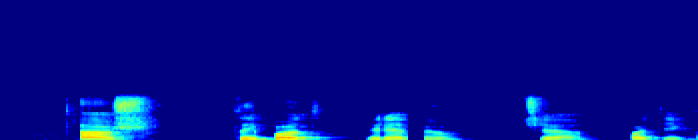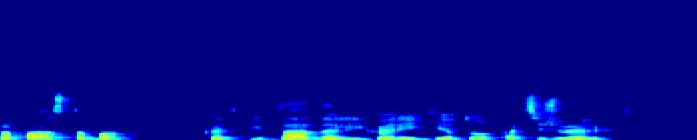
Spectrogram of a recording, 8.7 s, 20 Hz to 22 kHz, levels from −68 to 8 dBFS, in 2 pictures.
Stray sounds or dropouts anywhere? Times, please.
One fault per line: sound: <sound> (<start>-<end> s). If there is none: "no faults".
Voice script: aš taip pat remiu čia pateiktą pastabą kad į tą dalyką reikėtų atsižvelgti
sound: dropout (2.5-2.7 s)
